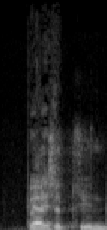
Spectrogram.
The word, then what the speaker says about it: Ercetin: Dennis, wie wird dein Nachname ausgesprochen? Certin, bitte, danke.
